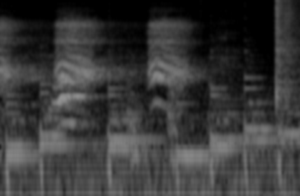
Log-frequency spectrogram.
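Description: Crow-caw comedy sound effect: two harsh, falling caws over light background music.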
